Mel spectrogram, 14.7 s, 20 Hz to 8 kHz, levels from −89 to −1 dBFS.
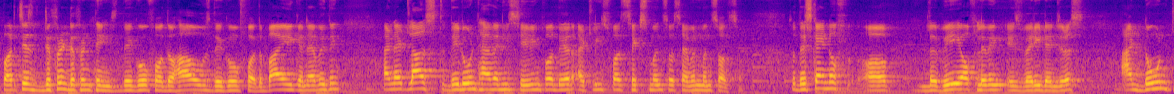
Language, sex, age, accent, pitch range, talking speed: Hindi, male, 20-39, native, 140-165 Hz, 200 wpm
